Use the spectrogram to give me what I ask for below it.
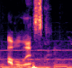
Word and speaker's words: obelisk: Yeah, Obelisk. Not Obelix. Obelix is the character, Obelisk is the pointy thing.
